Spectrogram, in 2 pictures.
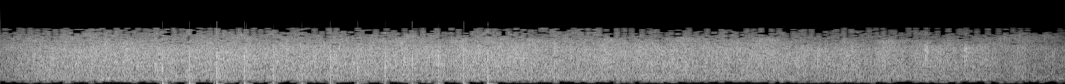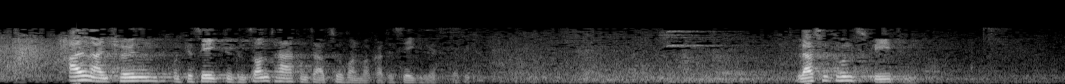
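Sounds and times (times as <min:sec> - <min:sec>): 
crowd applauding: 0:00.0 - 0:11.9
speech: 0:11.4 - 0:15.8, 0:18.6 - 0:19.9.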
